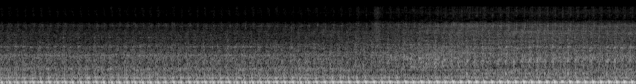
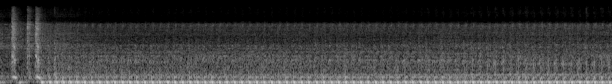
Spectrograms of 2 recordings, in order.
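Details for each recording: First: Honda 150 cc single-cylinder motorcycle idling after a 3 to 5 minute warm-up on new synthetic-based extended-interval oil; steady even idle with regular firing pulses and no knocks; smoother than the previous Shell Advance oil at 1700 km. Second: Honda 150cc motorcycle (Supra GTR 150/Sonic/CB150R class) warmed 3–5 minutes on its second fill of Shell Advance oil, only 1700 km in: heavy, uneven thumping idle with a rattly edge; engine sounds very rough, owner suspects worn-out oil.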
